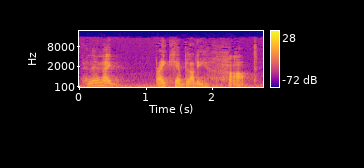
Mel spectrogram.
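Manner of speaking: dropping to a soft, broken low; voice breaking. Acted. Del to his brother about family, voice breaking. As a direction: let the last words crumble. Del's grief breaks through.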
